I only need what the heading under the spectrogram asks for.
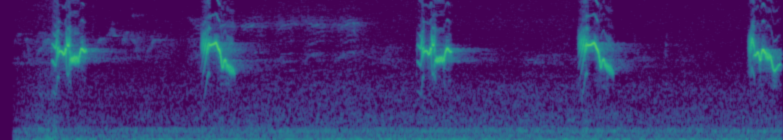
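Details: Yellow-throated Vireo singing during spring migration in southern Michigan: short, raspy, burry phrases like a rougher red-eyed vireo, each under half a second, spaced about one and a half seconds apart, over a low steady hum.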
